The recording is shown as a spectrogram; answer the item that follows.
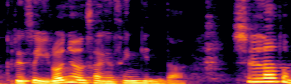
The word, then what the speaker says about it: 신라: 그래서 이런 현상이 생긴다 신라도 마찬가지입니다 신라도 보니까 앞글자 받침은 니은이 니은 비음이 뒤에 있는 유과 만났어요 그러니까요 굳이 신나 하는 거보다 차라리 뒤에 있는 유음의 영향으로 처음부터 신라 이렇게 발음하는게 훨씬 편하거든요 자 그런 이유 때문에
